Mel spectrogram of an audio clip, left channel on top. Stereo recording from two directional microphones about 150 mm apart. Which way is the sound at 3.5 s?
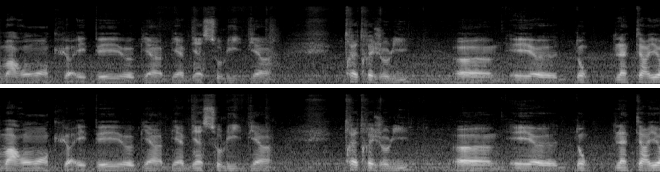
20° right (ahead or behind).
